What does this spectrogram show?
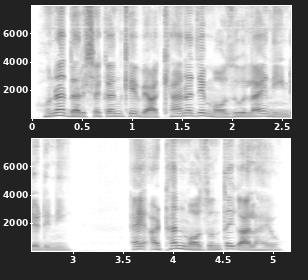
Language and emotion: Sindhi, neutral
